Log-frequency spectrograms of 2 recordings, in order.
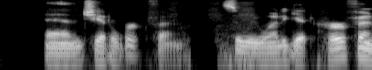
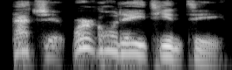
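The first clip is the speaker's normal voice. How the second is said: hammed-up fed-up declaration, higher; mock outburst; 9 semitones higher than usual. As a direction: storm off in a half-joking huff. Retold outburst at the store.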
